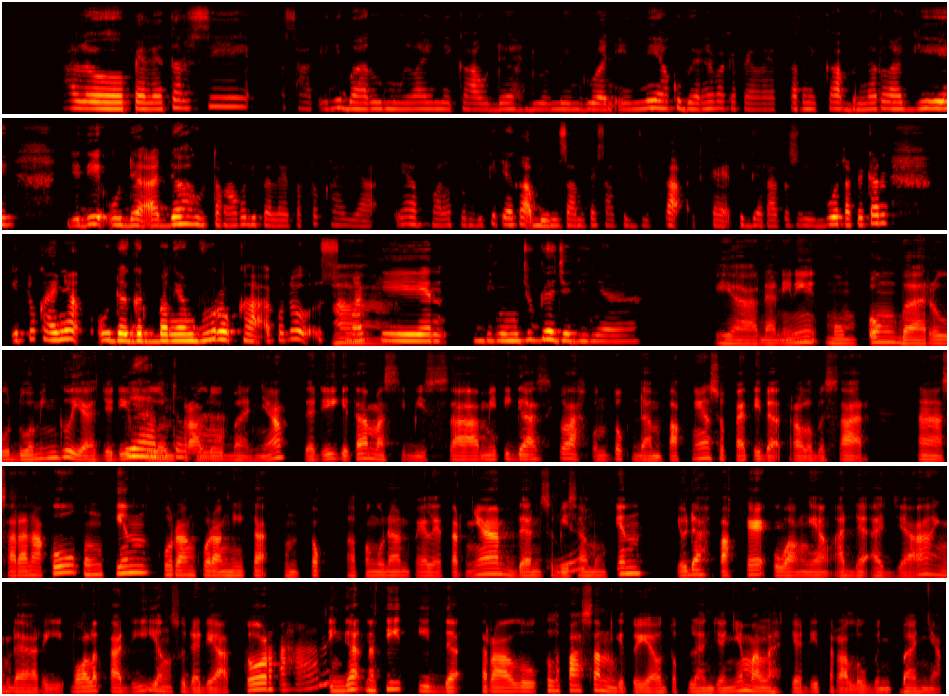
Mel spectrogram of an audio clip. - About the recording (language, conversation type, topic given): Indonesian, advice, Kenapa saya sering membeli barang diskon secara impulsif padahal sebenarnya tidak membutuhkannya?
- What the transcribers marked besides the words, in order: in English: "paylater"; in English: "paylater"; in English: "paylater"; in English: "paylater-nya"; in English: "wallet"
